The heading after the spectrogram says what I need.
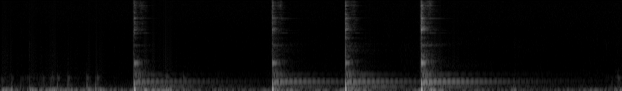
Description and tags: Metal Banging
metal, bang, clang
